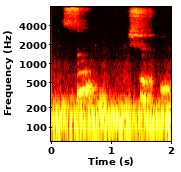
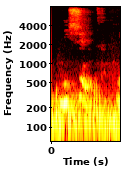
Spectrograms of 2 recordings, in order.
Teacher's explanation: यहाँ सा से पूर्व ई, छोटी ई आ रही है, ठीक है, ह्रस्व ई आ रही है, तो ये सा मूर्धन्य श में बदलेगा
